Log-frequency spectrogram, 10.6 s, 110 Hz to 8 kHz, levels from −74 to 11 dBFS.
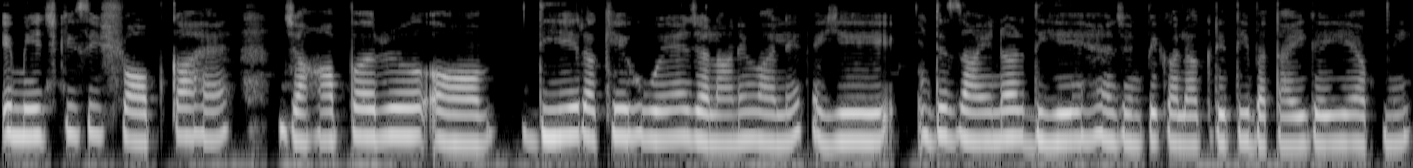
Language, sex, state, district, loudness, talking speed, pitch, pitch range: Hindi, female, Bihar, Samastipur, -13 LUFS, 140 wpm, 230 Hz, 220-250 Hz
